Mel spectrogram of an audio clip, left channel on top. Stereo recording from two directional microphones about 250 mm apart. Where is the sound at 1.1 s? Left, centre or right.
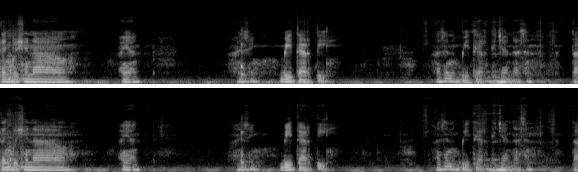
Left.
